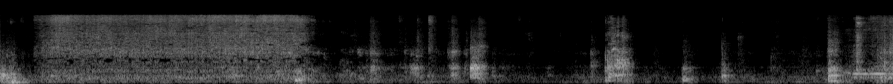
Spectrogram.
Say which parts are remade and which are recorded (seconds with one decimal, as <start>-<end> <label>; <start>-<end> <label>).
0.0-1.9 recorded; 1.9-3.5 remade; 3.5-6.0 recorded; 6.0-7.8 remade; 7.8-8.9 recorded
